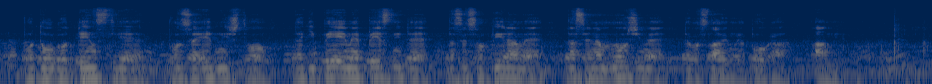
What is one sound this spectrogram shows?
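A middle-aged man speaks with animation through a microphone outdoors.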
